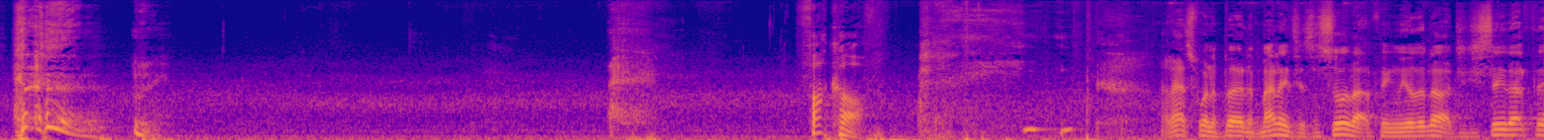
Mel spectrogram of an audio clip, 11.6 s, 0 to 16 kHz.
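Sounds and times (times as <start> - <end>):
quiet hum: 0.0 - 11.5
throat clearing: 0.1 - 1.4
speech: 0.4 - 1.2, 6.2 - 6.6, 8.7 - 11.5.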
